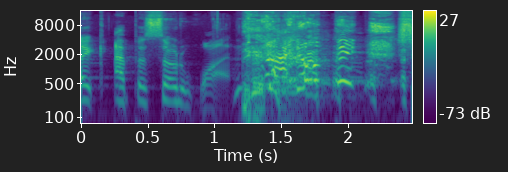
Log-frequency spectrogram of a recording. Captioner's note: laughs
